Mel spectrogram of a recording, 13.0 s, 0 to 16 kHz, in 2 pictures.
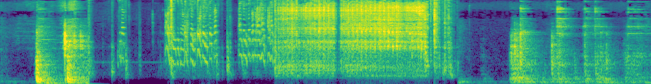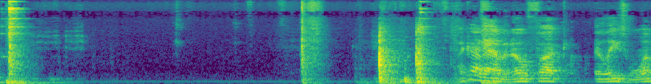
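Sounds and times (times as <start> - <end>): tool scraping across wood: 0.9 - 4.6.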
